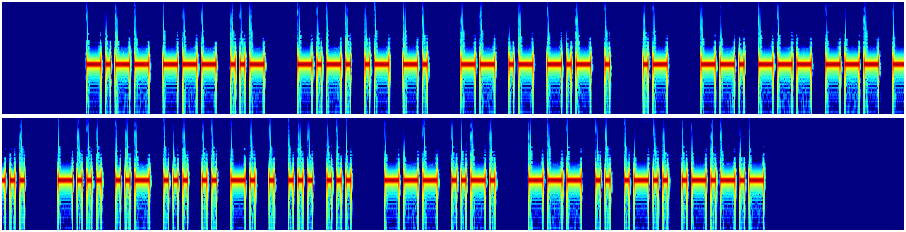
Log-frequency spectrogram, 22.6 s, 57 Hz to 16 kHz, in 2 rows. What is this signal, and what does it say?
Morse code, heard as a keyed tone, about 20 wpm, 700 Hz. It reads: YOU CAN MAKE A GOOD BUSINESS OF OIL.
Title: Sentences from Top 1000 Words - Review Part 4 - 20wpm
